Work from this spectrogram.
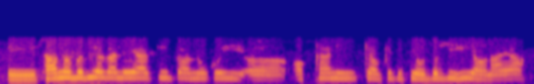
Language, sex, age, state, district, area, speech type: Punjabi, male, 30-45, Punjab, Hoshiarpur, urban, conversation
